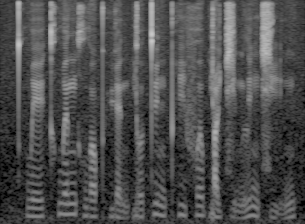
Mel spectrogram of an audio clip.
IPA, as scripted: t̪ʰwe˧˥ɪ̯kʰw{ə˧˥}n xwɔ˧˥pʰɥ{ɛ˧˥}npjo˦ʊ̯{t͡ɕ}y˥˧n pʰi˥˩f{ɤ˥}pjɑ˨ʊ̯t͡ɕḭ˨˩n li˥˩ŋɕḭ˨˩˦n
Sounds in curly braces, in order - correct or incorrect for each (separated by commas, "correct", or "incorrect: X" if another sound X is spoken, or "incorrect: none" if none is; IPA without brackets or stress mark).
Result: incorrect: ə˥, incorrect: ɛ̰˨˩, incorrect: t̪, correct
